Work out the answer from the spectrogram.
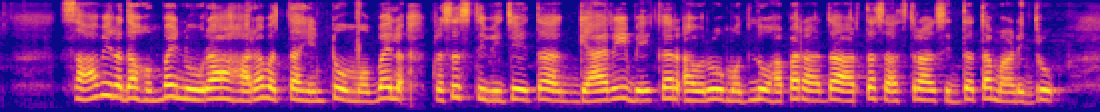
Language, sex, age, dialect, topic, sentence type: Kannada, female, 36-40, Mysore Kannada, banking, statement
